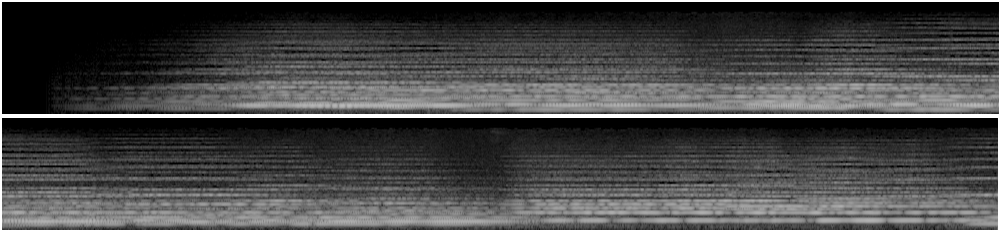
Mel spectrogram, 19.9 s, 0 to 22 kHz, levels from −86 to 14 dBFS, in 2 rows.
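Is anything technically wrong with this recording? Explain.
Yes. From 0 to 2.74 s, as the sound fades in from the very start, the quiet opening is gritty and grainy, worst between 0 and 1.97 s. This is truncation distortion on a fade: the fade was rendered with no dither at a resolution near 9 bits, so the low-level waveform collapses into a few coarse steps. Only once the level climbs does the fade-in turn smooth.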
